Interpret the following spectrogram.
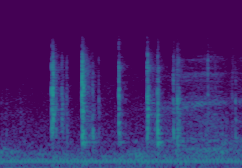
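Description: Computer keyboard typing: about seven faint, separate keystrokes at an uneven pace.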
